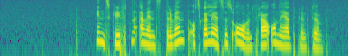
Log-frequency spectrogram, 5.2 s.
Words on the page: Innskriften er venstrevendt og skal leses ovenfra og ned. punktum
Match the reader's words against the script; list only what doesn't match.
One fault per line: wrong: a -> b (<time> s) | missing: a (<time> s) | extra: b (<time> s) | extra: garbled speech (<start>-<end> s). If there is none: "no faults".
no faults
